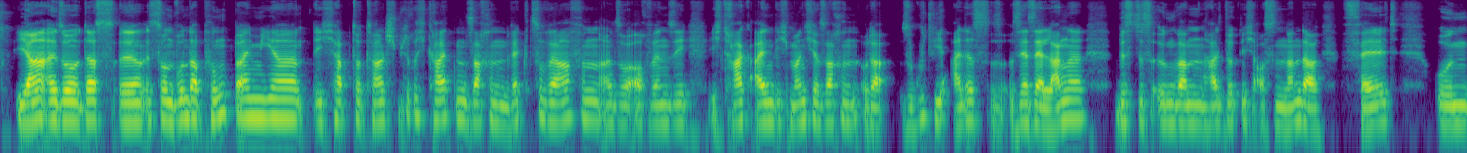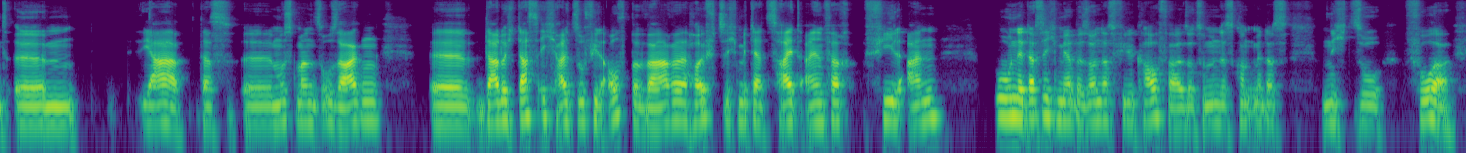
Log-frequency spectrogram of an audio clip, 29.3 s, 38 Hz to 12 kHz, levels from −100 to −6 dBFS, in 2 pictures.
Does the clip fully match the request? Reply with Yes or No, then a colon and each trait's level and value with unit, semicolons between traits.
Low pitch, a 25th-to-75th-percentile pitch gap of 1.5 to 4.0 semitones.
Yes: low, 125 Hz; narrow, 2.6 semitones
